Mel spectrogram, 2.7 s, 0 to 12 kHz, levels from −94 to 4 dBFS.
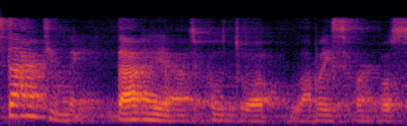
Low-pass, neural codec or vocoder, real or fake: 7.2 kHz; codec, 16 kHz, 0.8 kbps, ZipCodec; fake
